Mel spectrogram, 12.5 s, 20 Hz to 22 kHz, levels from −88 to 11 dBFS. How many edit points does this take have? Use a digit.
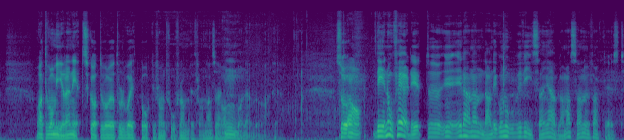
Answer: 1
